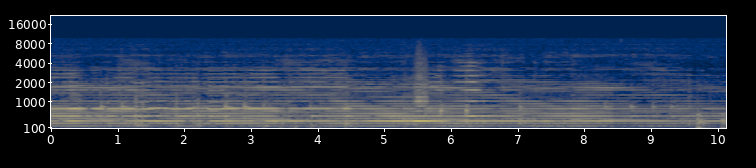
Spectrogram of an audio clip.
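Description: Carnatic violin duet playing in raga Bilahari, holding long sustained notes, with a brief sharp stroke a little past the middle.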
